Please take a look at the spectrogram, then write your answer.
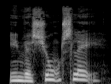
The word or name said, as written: inversionslag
